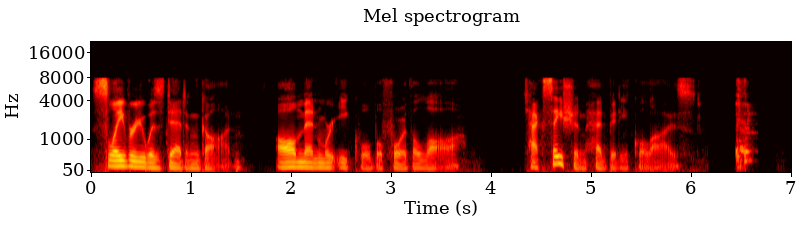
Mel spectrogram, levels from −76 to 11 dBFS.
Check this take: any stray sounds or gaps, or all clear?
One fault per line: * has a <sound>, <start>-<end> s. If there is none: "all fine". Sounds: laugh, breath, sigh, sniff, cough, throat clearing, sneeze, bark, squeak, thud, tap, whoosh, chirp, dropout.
* has a cough, 6.4-6.7 s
